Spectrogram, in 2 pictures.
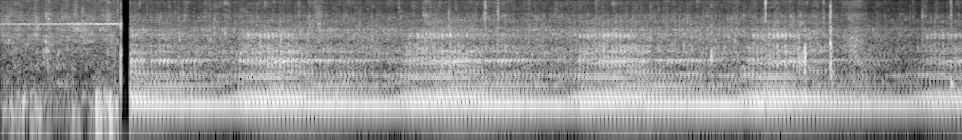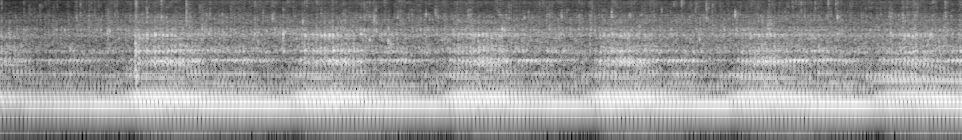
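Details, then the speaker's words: Electric water pump, freshly from a customer and primed with water, hums with a gritty churning roughness pulsing about once a second, only foaming and not lifting water. Rough running, before repair. "sudah kita pancing dengan air dan di sini hanya berbuih alias berbusa ya dan ini bunyinya kasar ini friend"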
